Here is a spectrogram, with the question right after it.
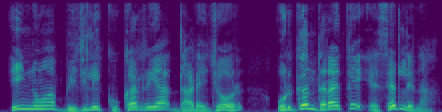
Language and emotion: Santali, surprised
